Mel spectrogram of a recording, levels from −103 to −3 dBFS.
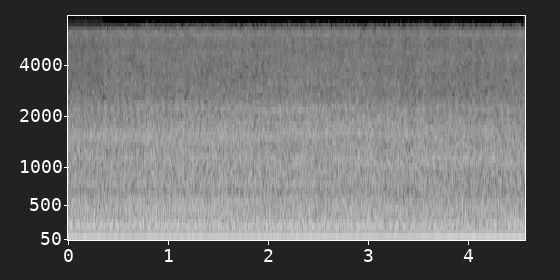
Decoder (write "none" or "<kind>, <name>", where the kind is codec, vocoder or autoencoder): none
